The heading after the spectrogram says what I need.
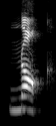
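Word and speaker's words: knock: जाएगा चुप हो जाएगा कैसे वर्ड्स देखिए इसे के एन ओ सी के ये क्या हुआ नॉक यानी कि खटखटाना नॉक तो इसे नॉक नहीं बोलते हैं यहां पे जो के है वो साइलेंट है ये क्या कहलाएगा नॉक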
